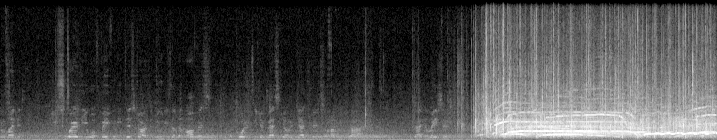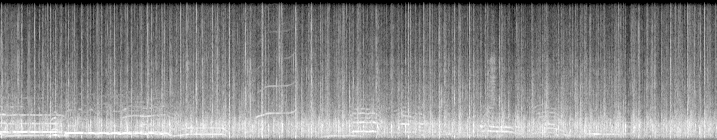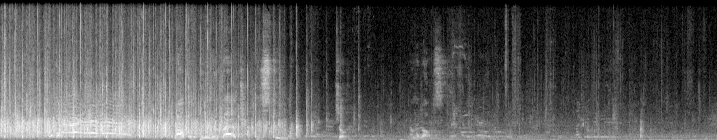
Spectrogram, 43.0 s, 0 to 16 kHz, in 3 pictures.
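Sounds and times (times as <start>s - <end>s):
crowd clapping: 9.1s - 35.6s
cheering and whoops: 9.5s - 27.2s, 29.5s - 31.4s.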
